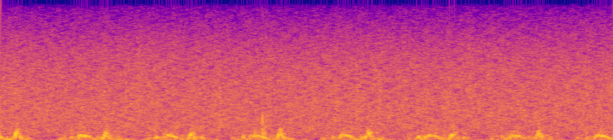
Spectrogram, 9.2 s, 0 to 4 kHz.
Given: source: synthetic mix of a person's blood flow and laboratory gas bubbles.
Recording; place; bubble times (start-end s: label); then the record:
Doppler ultrasound of blood flow; precordium
3.91-4.01 s: bubbles
From the record:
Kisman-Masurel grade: 112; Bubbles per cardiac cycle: 1 to 2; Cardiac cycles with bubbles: 1 to 10%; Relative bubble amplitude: moderate (0.250 to 0.450); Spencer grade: 1 (occasional bubble signal discernible with the cardiac motion signal, with majority of cardiac periods free of bubbles); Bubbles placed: anywhere in the cardiac cycle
